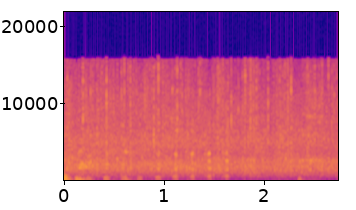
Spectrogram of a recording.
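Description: Audience applause for a sports journalist being introduced: a dense, steady wash of many hands clapping at an even level, with a brief voiced sound at the very start.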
